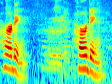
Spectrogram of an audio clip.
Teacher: Sequences such as herding, in which the tongue is curled up and back after the R-colored vowel. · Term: retroflex flap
